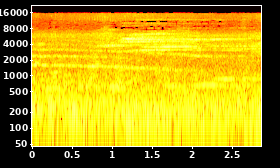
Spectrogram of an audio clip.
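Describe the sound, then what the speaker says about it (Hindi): A Mumbai metro train rumbles along with loud, sustained wheel squeal and high metallic whine, steady and close throughout. "ये मुंबई की मेट्रो है, यहाँ पे इतना भीड़।"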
